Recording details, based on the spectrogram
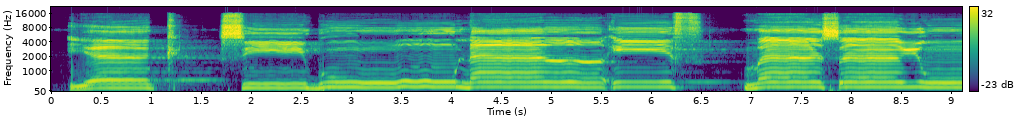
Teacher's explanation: Huruf jim harus kita pantulkan karena ini adalah bacaan qalqalah.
